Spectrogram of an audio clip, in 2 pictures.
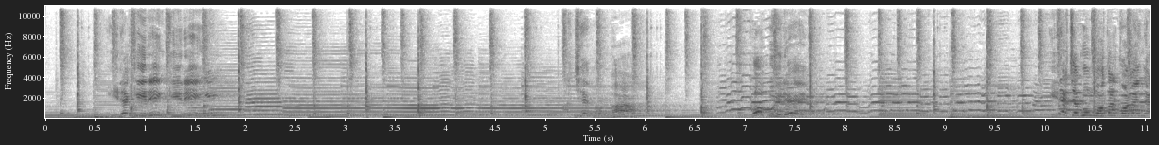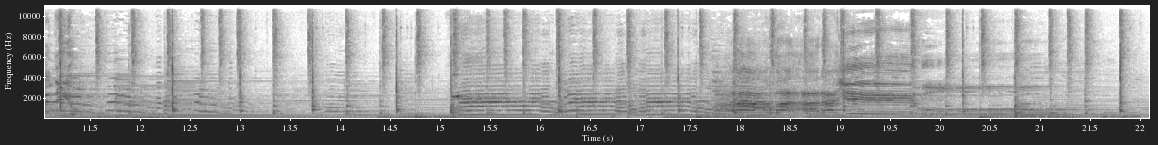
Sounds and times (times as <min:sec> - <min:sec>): Drum: 0:00.0 - 0:22.0.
